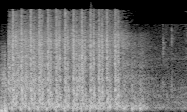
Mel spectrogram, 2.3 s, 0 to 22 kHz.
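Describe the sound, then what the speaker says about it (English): A .50 caliber machine gun fires a rapid, loud sustained burst at a row of watermelons, the shots hammering continuously before cutting off into a short fading echo. "here is a video clip of a guy shooting a 50 cal at a whole bunch of watermelons"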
